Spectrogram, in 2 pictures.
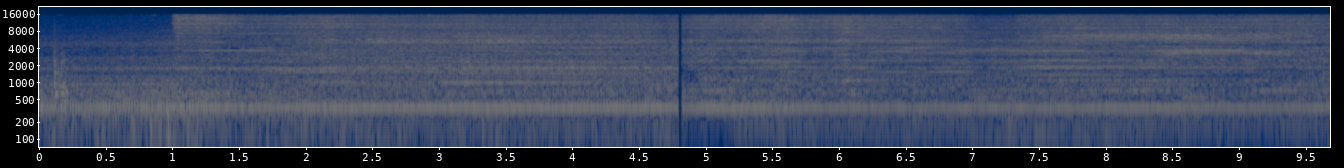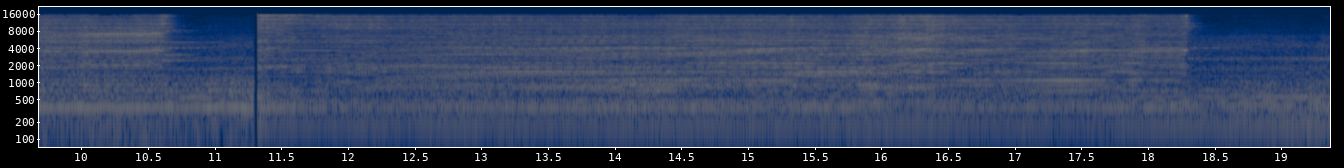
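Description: A jointer blade shaves wood with a loud rasping whir.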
